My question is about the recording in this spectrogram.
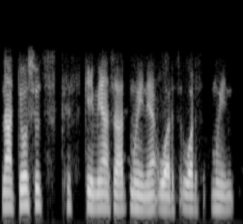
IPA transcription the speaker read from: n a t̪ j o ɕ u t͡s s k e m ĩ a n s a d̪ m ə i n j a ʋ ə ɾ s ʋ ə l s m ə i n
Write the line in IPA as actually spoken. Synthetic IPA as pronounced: n a t̪ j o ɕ u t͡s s k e m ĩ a s a t̪ m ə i n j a ʋ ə ɾ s ʋ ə ɾ s m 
